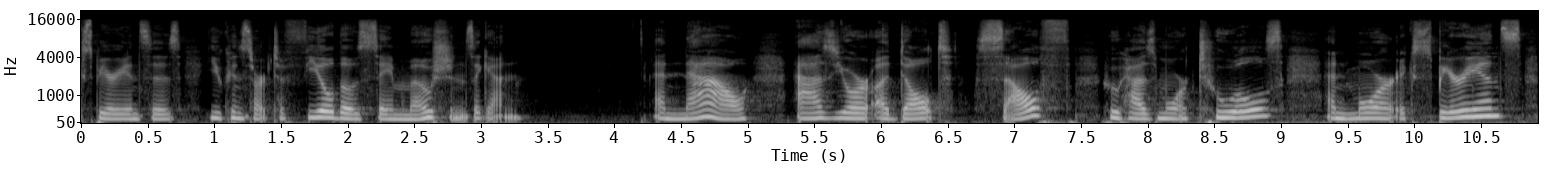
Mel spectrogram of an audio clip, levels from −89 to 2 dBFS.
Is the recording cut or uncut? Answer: uncut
